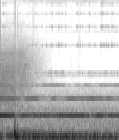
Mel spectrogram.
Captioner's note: deep low rumble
